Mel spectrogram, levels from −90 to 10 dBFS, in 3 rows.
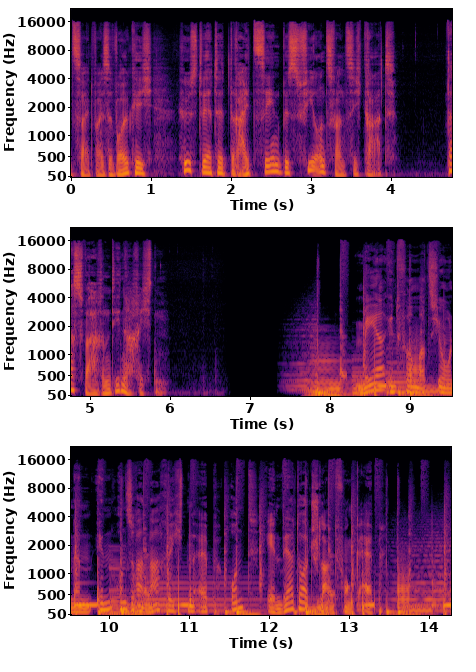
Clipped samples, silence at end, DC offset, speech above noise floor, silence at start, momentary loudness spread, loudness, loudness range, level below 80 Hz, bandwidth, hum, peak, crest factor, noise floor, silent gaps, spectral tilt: under 0.1%; 0 s; under 0.1%; 38 dB; 0 s; 8 LU; -22 LUFS; 6 LU; -34 dBFS; 16.5 kHz; none; -6 dBFS; 16 dB; -59 dBFS; 6.88-7.34 s; -5 dB/octave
